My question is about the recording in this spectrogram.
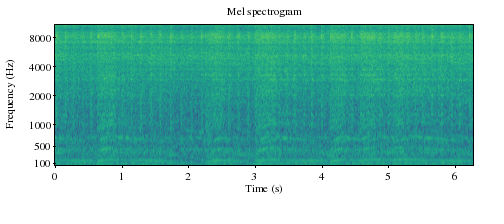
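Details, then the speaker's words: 2009 Yamaha Zuma 50 two-stroke fresh from storage, running on a borrowed battery. Fast, slightly wandering idle with small surges and heavy smoke; the owner suspects the engine was fogged before storage, and the oil pump is working. "So, I don't know if somebody maybe fogged them motor before they put it into storage. And that's why there's so much uh smoke."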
